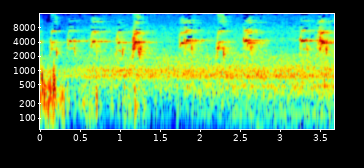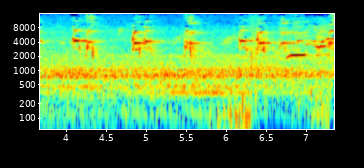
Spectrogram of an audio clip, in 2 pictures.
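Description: A bird calling a short, high note over and over, about twice a second, over a steady background hiss.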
